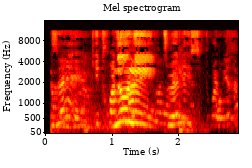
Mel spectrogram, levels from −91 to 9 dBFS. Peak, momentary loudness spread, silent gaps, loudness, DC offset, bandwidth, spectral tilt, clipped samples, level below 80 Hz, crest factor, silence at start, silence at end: 0 dBFS; 19 LU; none; -17 LUFS; under 0.1%; 12 kHz; 0 dB/octave; under 0.1%; -66 dBFS; 20 dB; 0.1 s; 0 s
